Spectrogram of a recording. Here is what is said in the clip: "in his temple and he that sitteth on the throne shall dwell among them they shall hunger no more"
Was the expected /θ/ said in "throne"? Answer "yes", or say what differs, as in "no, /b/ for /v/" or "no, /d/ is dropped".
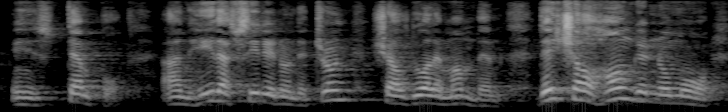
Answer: no, /t/ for /θ/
